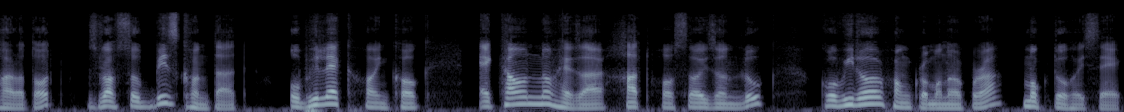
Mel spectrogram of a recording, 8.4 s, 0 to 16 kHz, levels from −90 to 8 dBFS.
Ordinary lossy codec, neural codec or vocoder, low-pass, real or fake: AAC, 64 kbps; codec, 16 kHz in and 24 kHz out, 0.9 kbps, LongCat-Audio-Codec, fine tuned four codebook decoder; 10.8 kHz; fake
